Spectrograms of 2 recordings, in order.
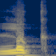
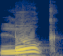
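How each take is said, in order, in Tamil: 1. உயிரெழுத்து குறுகியது, சட்டென்று நிறுத்தப்படுகிறது. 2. உயிரெழுத்து நீட்டி நீளமாக ஒலிக்கப்படுகிறது. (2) "லூக் அப்படின்னு படிக்கக்கூடாது"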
